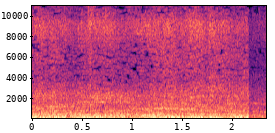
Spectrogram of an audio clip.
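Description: Supermarket produce-display misting system spraying: a steady hiss of water spray over a low pump hum, starting suddenly and cutting off after about two seconds.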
